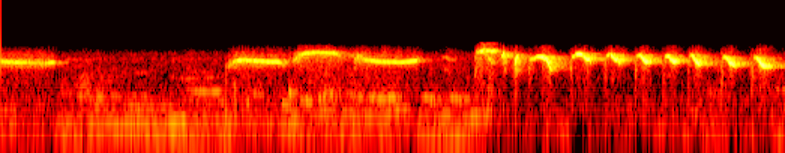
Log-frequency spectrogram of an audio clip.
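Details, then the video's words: Caged young male green leafbird (cucak ijo) in the early singing stage: drawn-out high whistles, then a fast series of about ten falling chirped notes, clear and loud. "c ijo trotolan jantan masih muda udah bunyi mantap"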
